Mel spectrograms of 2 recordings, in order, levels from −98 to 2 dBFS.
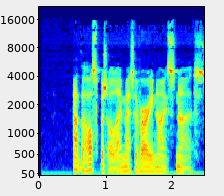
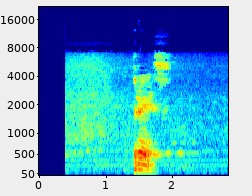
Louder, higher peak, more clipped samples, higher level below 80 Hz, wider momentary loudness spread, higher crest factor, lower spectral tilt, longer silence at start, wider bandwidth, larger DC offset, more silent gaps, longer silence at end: second, -20 LUFS vs -17 LUFS; about the same, -2 dBFS vs -2 dBFS; neither; first, -52 dBFS vs -62 dBFS; second, 7 LU vs 25 LU; about the same, 20 dB vs 20 dB; second, -3 dB/octave vs -5 dB/octave; about the same, 0.5 s vs 0.4 s; first, 16.5 kHz vs 7.6 kHz; neither; neither; second, 0 s vs 0.7 s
